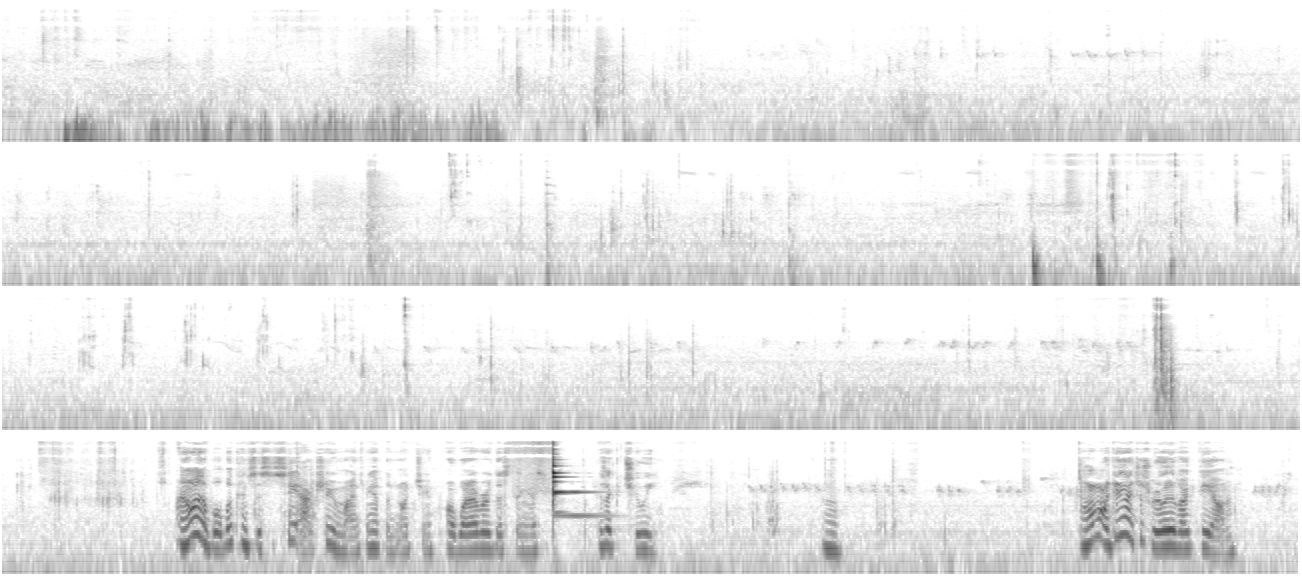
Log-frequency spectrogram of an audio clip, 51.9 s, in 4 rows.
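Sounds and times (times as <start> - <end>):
chewing boba pearls: 6.5 - 16.4, 17.3 - 33.2, 34.2 - 41.0.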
